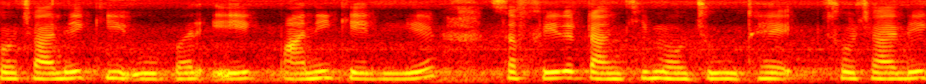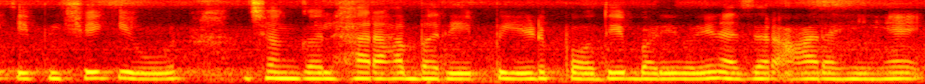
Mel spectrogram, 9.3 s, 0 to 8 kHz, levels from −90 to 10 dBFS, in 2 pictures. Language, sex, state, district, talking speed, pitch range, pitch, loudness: Hindi, female, Maharashtra, Nagpur, 175 wpm, 200-215 Hz, 210 Hz, -18 LUFS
